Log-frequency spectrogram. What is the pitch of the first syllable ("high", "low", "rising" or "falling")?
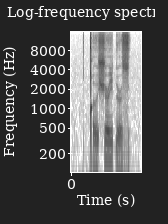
low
